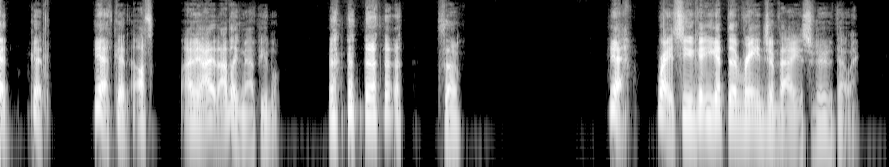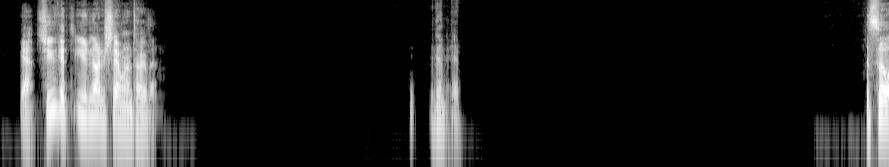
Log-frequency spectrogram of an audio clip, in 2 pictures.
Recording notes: This was a live class recorded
